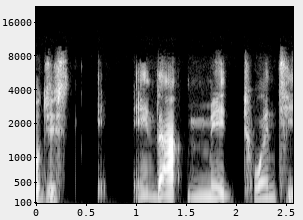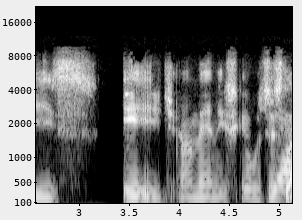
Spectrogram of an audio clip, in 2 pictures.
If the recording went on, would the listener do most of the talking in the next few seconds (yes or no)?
no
